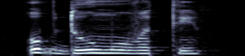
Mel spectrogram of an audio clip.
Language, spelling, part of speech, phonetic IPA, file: Ukrainian, обдумувати, verb, [obˈdumʊʋɐte], Uk-обдумувати.ogg
- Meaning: to think over, to ponder, to consider, to cogitate, to reflect, to deliberate (on/upon/over)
